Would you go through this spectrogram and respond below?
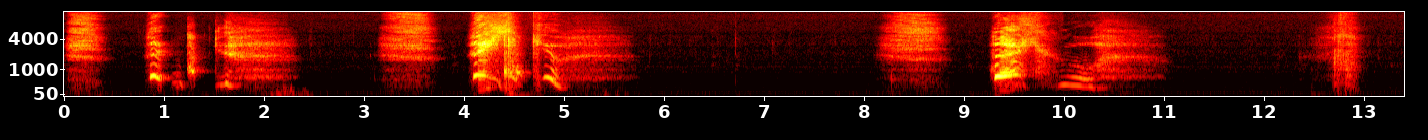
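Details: Person with a cold, some sneezes induced and some not: two full sneezes, each preceded by a sharp indrawn breath, plus smaller breaths and sniffs.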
